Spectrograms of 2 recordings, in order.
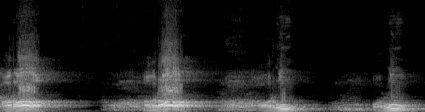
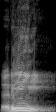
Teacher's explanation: Harusnya ra yang dhammah dan ra yang fathah ini harus tebal bacanya, kecuali nanti ra yang berharokat kasrah.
